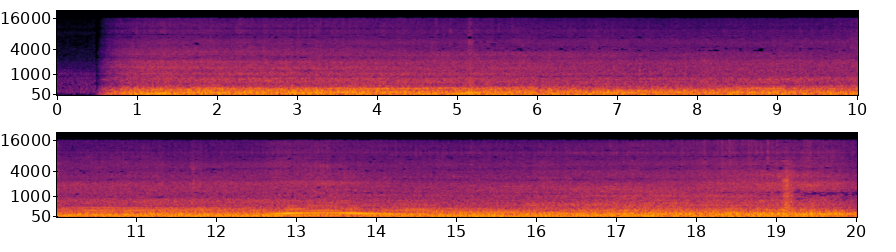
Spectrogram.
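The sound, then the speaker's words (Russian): The engine of a vintage Reo car runs steadily for about twenty seconds on a town square in Yodupe during a vintage car festival, a low rumbling idle with a brief rising rev partway through. No voices are heard. “Порадовав жителей города Йодупе, автомобили едут дальше по маршруту выходного дня, радуя ностальгическим послевкусием и отлаженными моторами.”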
